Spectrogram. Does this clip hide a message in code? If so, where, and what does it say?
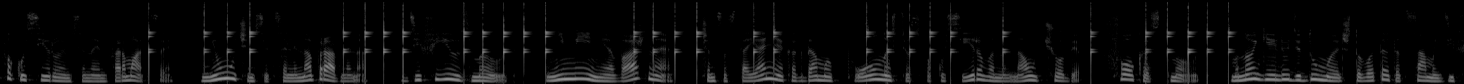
Yes: tap code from 1.5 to 12.4 s, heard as taps on glass, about 5 knocks a second, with speech in Russian. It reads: CURVE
